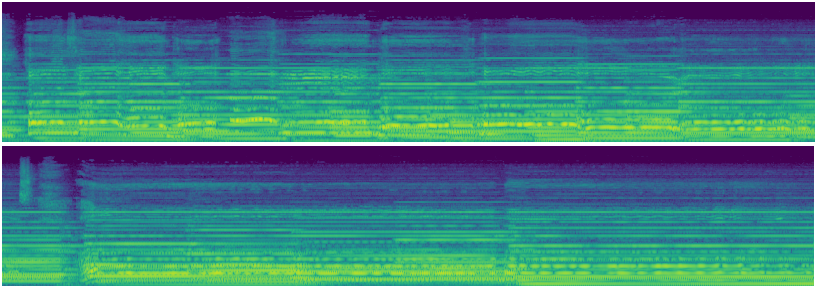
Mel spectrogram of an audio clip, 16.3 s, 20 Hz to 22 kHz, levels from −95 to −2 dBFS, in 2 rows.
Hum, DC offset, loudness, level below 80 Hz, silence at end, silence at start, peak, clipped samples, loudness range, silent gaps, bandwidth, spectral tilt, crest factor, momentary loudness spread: none; under 0.1%; -16 LUFS; -40 dBFS; 0 s; 0 s; -2 dBFS; under 0.1%; 2 LU; none; 13 kHz; -6 dB/octave; 14 dB; 4 LU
